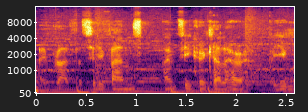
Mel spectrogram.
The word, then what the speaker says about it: Fiacre Kelleher: have tweeted out actually a video how he pronounces his name. So I'll just quickly play that now. Hey Bradford City fans, I'm FIACRE Kelleher, but you can call me Kells, and I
